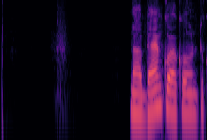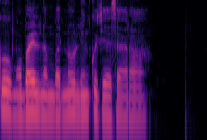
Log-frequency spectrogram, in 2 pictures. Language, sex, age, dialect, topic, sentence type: Telugu, male, 36-40, Southern, banking, question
